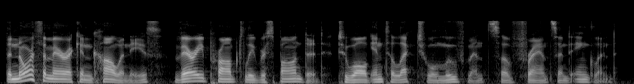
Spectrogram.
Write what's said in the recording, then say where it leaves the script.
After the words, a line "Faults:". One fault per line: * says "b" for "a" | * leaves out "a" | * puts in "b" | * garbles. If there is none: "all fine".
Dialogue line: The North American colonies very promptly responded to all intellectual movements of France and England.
The North American colonies very promptly responded to all intellectual movements of France and England.
Faults:
all fine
